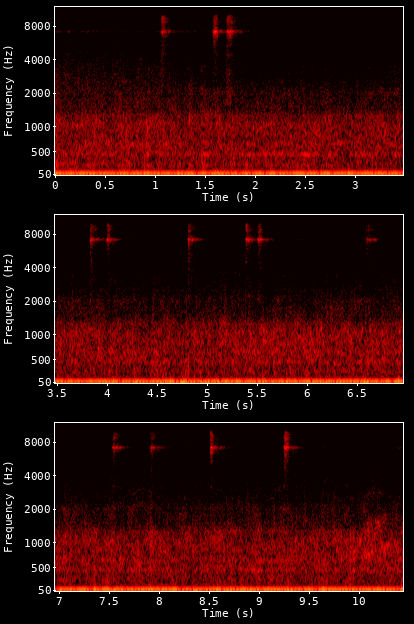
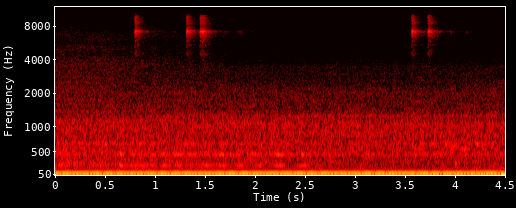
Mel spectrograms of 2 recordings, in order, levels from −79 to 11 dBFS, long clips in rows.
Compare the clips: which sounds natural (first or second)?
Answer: second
